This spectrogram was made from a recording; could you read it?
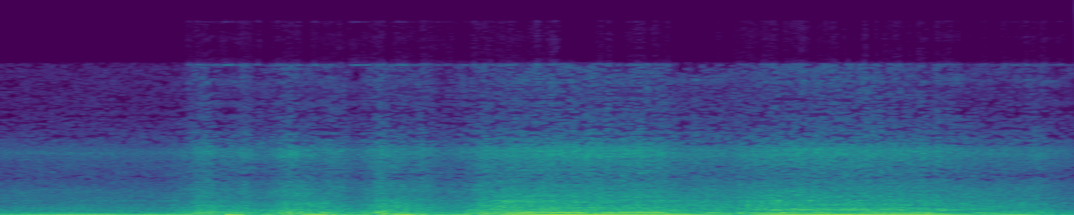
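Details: Yamaha Mio scooter, kick-started due to weak battery: revs rise then waver and stumble under throttle instead of climbing cleanly, won't pull at high rpm; clogged or dirty air filter suspected, not confirmed; sputtering at high rpm.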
